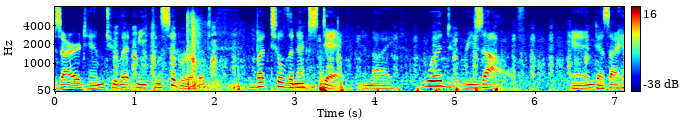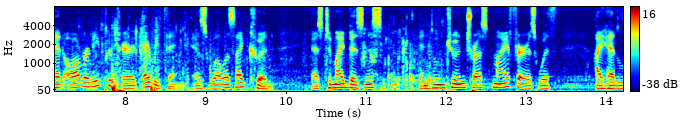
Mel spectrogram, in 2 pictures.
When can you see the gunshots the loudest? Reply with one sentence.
The loudest moment of the gunshots is at 2 seconds.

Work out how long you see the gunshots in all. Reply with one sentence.
The gunshots can be heard for 2 seconds in total.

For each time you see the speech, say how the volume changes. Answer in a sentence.
The speech can be heard from 0.0 to 14.1 s, at a steady volume.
